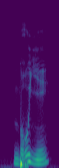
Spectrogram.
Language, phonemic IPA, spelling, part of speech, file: French, /bʁu.je/, brouiller, verb, Fr-brouiller.ogg
- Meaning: 1. to blur 2. to mix up, confuse 3. to scramble (an egg) 4. to set at odds, put (someone) off (something) 5. to jam (a transmission), to scramble (a message) 6. to become blurred, get mixed up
